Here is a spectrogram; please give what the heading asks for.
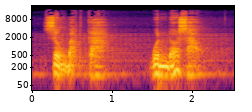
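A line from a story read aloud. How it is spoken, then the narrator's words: Trembling, hopeful, choked with emotion. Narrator (Vietnamese): Giọng nói hơi run run, thể hiện rõ sự trông chờ và mừng vui, không giấu được nỗi xúc động đến nghẹn ngào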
